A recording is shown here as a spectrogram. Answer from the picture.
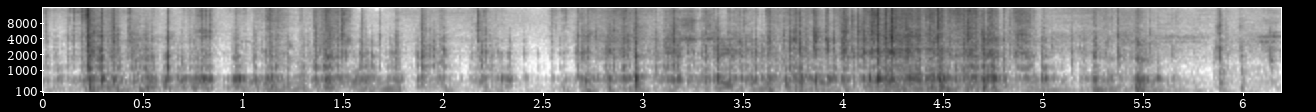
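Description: An action figure's cardboard box and plastic tray and bag being pried open and handled close to the microphone: irregular crinkling, clicks and scrapes that come thickest in the middle.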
